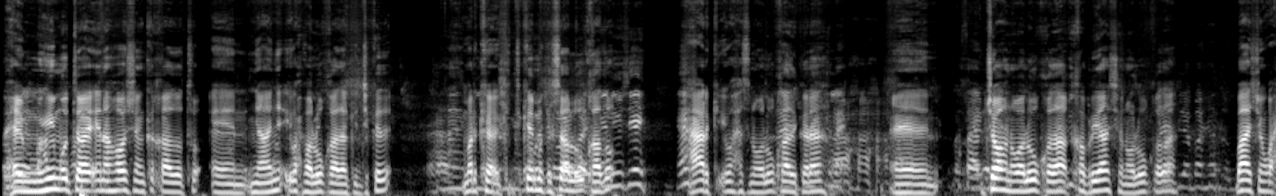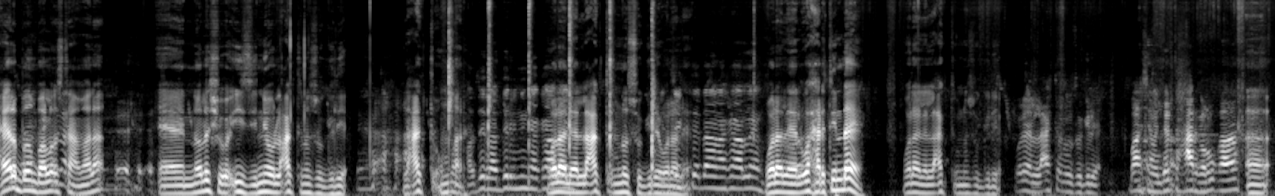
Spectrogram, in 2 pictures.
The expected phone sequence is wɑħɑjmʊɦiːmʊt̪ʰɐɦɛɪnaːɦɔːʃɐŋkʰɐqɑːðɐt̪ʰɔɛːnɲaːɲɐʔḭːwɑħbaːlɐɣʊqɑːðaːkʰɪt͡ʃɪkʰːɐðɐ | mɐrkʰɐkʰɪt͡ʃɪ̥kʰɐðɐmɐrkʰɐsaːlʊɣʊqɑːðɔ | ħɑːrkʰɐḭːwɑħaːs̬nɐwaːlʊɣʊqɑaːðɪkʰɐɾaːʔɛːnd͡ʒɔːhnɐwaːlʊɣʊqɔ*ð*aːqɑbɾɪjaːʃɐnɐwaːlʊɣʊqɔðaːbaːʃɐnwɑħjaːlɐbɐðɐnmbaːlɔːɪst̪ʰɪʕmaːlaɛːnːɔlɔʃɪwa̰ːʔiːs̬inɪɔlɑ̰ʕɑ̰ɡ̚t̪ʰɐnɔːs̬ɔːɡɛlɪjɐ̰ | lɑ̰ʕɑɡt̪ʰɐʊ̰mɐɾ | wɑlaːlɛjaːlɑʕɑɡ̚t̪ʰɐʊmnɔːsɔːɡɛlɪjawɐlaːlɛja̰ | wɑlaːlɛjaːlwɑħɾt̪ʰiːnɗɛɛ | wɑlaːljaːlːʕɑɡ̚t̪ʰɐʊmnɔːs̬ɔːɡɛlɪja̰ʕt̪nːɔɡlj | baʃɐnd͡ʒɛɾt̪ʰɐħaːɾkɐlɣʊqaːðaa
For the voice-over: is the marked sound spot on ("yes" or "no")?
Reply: yes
